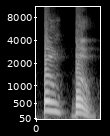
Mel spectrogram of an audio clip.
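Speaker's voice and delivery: ordinary talk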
